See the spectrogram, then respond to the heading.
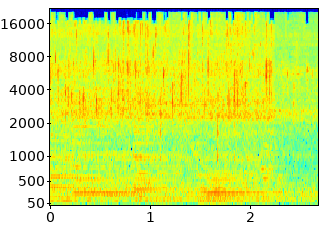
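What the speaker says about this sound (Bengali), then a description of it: "পেঁয়াজটা আমার ভাজা ভাজা থাকুক।" Chopped onions fry in a pan for vegetable noodles, giving a continuous, fairly close crackling sizzle that holds steady throughout with no talking.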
